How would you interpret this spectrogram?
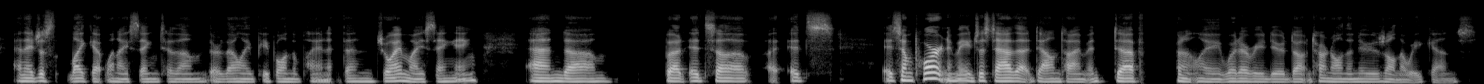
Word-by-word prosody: and 150 0 -1
they 145 - +2
just 160 -2 -1
like 140 -1 -1
it 130 - -1
when 135 - -4
I 125 - -1
sing 125 +1 -3
to 130 0 -7
them, 125 +1 -4
they're 125 - -4
the 130 - -2
only 125 -1 -1
people 130 +2 -4
on 130 - -1
the 125 - -4
planet 65 - -5
that 135 +1 -3
enjoy 140 +4 +1
my 125 -5 0
singing 130 - -2 0.5
and, 150 -1 +4
um, 135 0 +1 0.5
but 145 -1 +4
it's, 160 0 0
uh 145 -2 +3 0.2
uh, - - -5
it's 160 0 -2 0.5
it's 170 - 0
important 255 +9 +8
to - - +1
me 90 - +1
just 170 +1 0
to 155 - +5
have 150 0 +7
that - - +1
downtime 130 -2 -1
and 135 +1 -5
definitely 140 -2 0
whatever 135 0 -1
you 125 - -3
do, 120 0 -3
don't 125 +1 -3
turn 145 -3 -2
on 130 0 -1
the 120 - -3
news 125 0 -4
on 115 - -2
the 105 - -6
weekends. 95 -6 -10
135 Hz, 200 wpm, -23 LUFS, 125-145 Hz, 0.5 s, important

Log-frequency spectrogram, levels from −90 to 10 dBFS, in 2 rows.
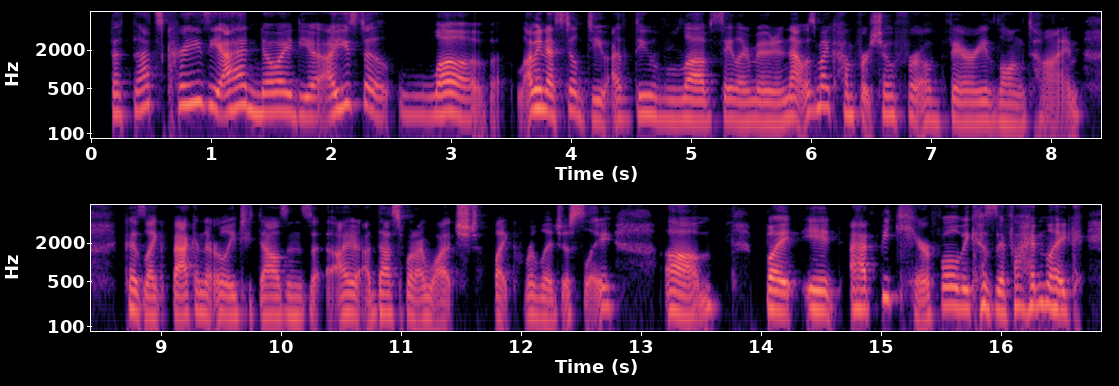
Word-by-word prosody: That 210 -1 -5
that's 265 +4 -3
crazy, 280 -4 +1
I 215 - +6
had 270 0 +2
no 215 0 +1
idea, 195 -4 0
I 200 - +1
used 285 +5 +1
to 270 -4 -2
love 200 -1 +2 0.3
I - - +2
mean, 245 -2 +8
I - - +6
still 230 +2 -2
do, 170 -5 -5
I 175 - -3
do 195 +3 -3
love 170 -1 0
Sailor 165 -1 -3
Moon, 155 -1 -1
and 160 +5 -2
that 185 - +3
was 215 +4 -3
my 270 - +1
comfort 200 -5 -4
show 195 -1 -3
for 190 -2 -5
a 165 - -4
very 160 -1 -3
long 150 -2 -6
time, - - -8 0.4
'cause, 180 -4 +1
like, 150 -1 -2
back 150 - +5
in 175 - -3
the 160 - -1
early 155 -2 -1
2000s, 150 0 -3
I 160 +1 -1
uh, - - -6
that's 160 -1 -1
what - - -1
I 130 - -1
watched, 140 - -1
like, - - -3
religiously, 155 +7 -3 0.4
um, 210 -3 +3 0.4
but 180 -4 +7
it 180 -2 +3
I 190 - +2
have 190 0 +4
to - - -28
be 290 -1 +1
careful 215 -8 0
because 195 0 +1
if 175 +2 +1
I'm, 215 +2 +1
like 180 -4 +2
190 Hz, 210 wpm, -25 LUFS, 160-215 Hz, 0.4 s, mean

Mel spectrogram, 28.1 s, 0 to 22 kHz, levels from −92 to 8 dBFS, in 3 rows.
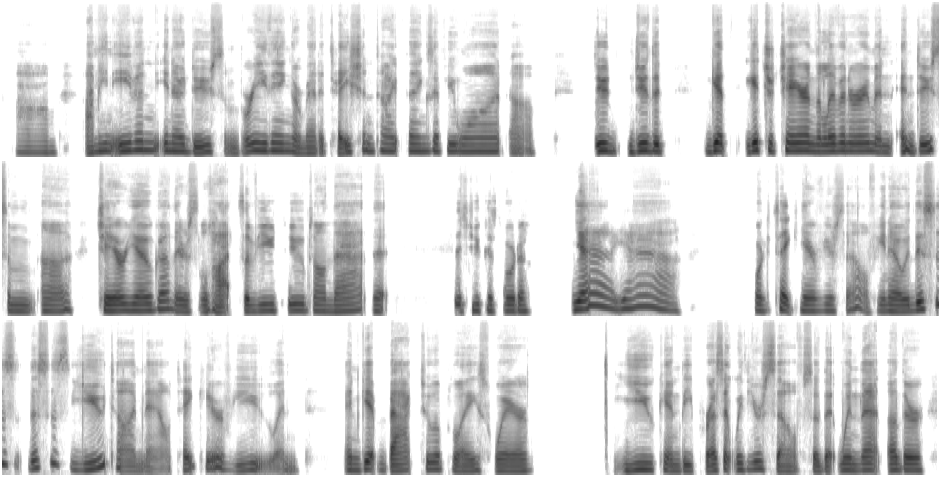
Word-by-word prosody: um, 145 0 -11 0.3
I 145 - -3
mean, 180 +4 -1
even, 205 +3 +2
you 190 - -1
know, 180 -1 +2
do 155 0 +1
some 160 - -9
breathing 190 +3 +1
or 145 - -1
meditation 165 +7 -3
type 185 0 -3
things 180 -1 -2
if 180 - -2
you 180 0 0
want, 170 0 -2
um, - - -10 0.6
do 185 -1 +6 0.2
do 190 +4 +6
the 175 -2 +4 0.5
get 195 +1 +8 0.2
get 200 +5 +6
your 195 - +2
chair 195 +1 +6
in 185 - +4
the 170 - +2
living 185 +2 +4
room 185 0 +3
and 155 -3 -2
and - - +2
do 170 +4 +4
some, 155 -8 -4
uh, 160 +4 -2 0.3
chair 165 0 +6
yoga. 170 +4 +2
There's 150 -5 -2
lots 150 +2 -3
of 155 - +4
YouTubes 165 +1 -2
on 155 -2 -2
that 160 +4 -2
that 155 -1 -3 0.7
that 165 0 -5
you 165 - -1
could 160 -2 -4
sorta 160 -1 +1 0.4
yeah. 245 +6 +5
Yeah, 220 -3 -3 0.8
or 170 - 0
to 165 - -15
take 180 -5 +1
care 160 -1 +1
of 155 - -10
yourself, 165 - -8
you 155 - -3
know? 155 -1 +2
This 195 - +3
is 310 -2 -1
this 200 - -3
is 315 -4 -5
you-time 170 - -2
now, 85 -5 -11
take 160 +10 -1
care 210 +4 0
of 160 -5 -13
you 150 +4 -5
and - - -12 0.5
and 155 -2 -1
get 160 -4 +3
back 145 +2 +2
to 175 0 -1
a 175 - -2
place 145 -2 -3
where 140 0 0 0.9
you 165 +4 0
can 145 -4 -2
be 145 -1 -1
present 145 +2 -1
with 170 -1 0
yourself 170 -7 -3
so - - -2
that - - -2
when 155 -1 +1
that 160 0 +1
other 155 -1 +3
170 Hz, 180 wpm, -23 LUFS, 155-185 Hz, 0.9 s, get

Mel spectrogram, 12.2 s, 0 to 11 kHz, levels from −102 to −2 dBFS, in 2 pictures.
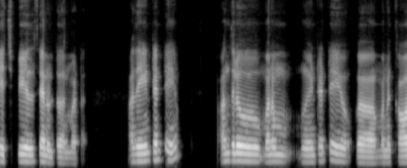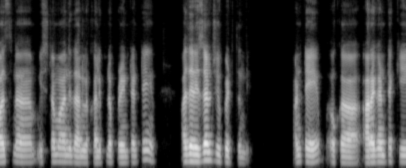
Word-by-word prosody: HPLC 135 0 0
అని 120 - 0
ఉంటదన్నమాట. 105 -2 -7 0.8
అదేంటంటే 155 +4 0 0.8
అందులో 150 0 +5 0.4
మనం 135 +1 0 0.5
ఏంటంటే 145 +4 -6 0.2
ఒక 120 - -8 0.3
మనకు 120 0 -7
కావాల్సిన 125 +1 +2 0.3
మిశ్రమాన్ని 135 +1 -3
దానిలో 115 0 0
కలిపినప్పుడు 115 +1 -3
ఏంటంటే 125 +7 -6 0.6
అది 145 +2 +7
రిజల్ట్ 165 +3 +6
చూపెడుతుంది. 125 -5 -5 0.7
అంటే 130 0 -1 0.4
ఒక - - -4 0.4
అరగంటకి 130 +1 +2
130 Hz, 100 wpm, -24 LUFS, 120-145 Hz, 0.8 s, అది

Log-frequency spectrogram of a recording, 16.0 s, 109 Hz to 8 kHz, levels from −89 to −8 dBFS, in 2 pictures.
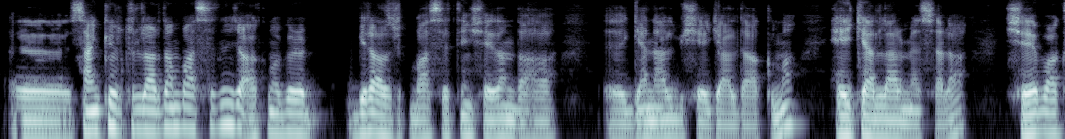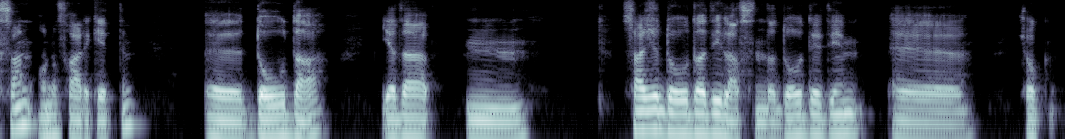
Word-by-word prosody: Eee, 95 -1 +2
sen 130 +6 +4
kültürlerden 135 0 +1
bahsedince 150 +3 +1
aklıma 110 +3 -3
böyle 120 -2 +2 0.3
birazcık 105 -4 +1
bahsettiğin 100 +1 -1
şeyden 100 -1 0
daha, 95 +1 -6 0.4
eee, 90 -1 -3
genel 95 +2 0
bir - - -6
şey 90 -2 -1
geldi 80 -1 -3
aklıma; 130 - -3 0.2
heykeller 100 -2 +3
mesela. 90 -1 -3 0.3
Şeye 115 +2 +5
baksan 130 +6 0
onu 105 +1 -1
fark 100 -3 -3
ettim, 155 - -5 0.5
eee, 95 -2 +2
Doğu'da 105 +3 +3 0.4
ya 100 0 +2
da, 105 -2 +1 0.2
ımm, 95 0 -2 0.7
sadece 130 0 +3
Doğu'da 120 -1 +5
değil 115 -3 +4
aslında 95 -1 -3
Doğu 110 +1 +1
dediğim, 115 +1 -1 0.2
eee, 90 -3 -3 0.4
çok - - -4
105 Hz, 135 wpm, -25 LUFS, 95-120 Hz, 0.7 s, Şeye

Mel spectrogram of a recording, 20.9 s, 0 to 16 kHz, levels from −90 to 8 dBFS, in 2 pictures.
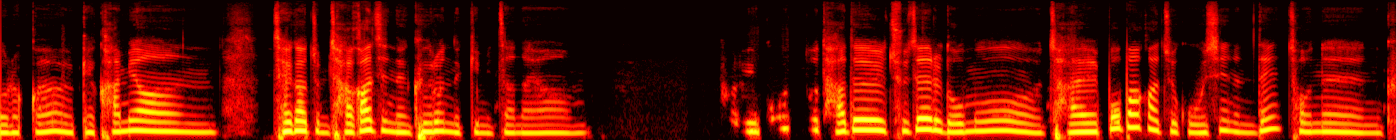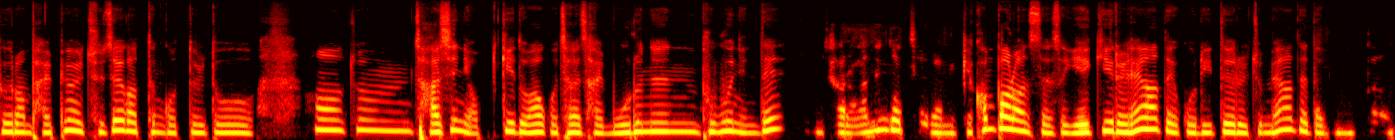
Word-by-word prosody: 그럴까요? 215 +3 -1
이렇게 210 0 -3
가면 230 -3 +1 0.4
제가 245 +2 +7
좀 230 -4 -6
작아지는 230 -1 +2
그런 230 +2 +3
느낌 205 -1 -6
있잖아요. 200 0 -6 1.3
그리고 275 +7 -4 0.2
또 270 - -3
다들 265 +3 +5
주제를 265 +2 +4
너무 235 -1 0
잘 225 +1 +2
뽑아 320 +5 +2
가지고 235 -9 -3
오시는데 240 +5 -3
저는 220 -3 -2
그런 220 -2 -1
발표할 240 +5 -1
주제 230 +6 0
같은 230 -4 -2
것들도 205 -1 -4 0.5
어 275 -1 0
좀 255 -3 -5
자신이 220 +4 +1
없기도 220 +3 -2
하고 215 -2 0
제가 205 0 0
잘 200 0 -6
모르는 225 +3 0
부분인데 230 +3 0 0.2
좀 205 - -13
잘 200 - -2
아는 260 +6 0
것처럼 230 -6 -1
이렇게 195 +2 -6
컨퍼런스에서 255 - +2
얘기를 215 +3 +3
해야 290 +3 +5
되고 210 -4 -2
리드를 205 0 +1
좀 205 -1 -6
해야 280 +4 +1
되다 230 -7 -3
보니까 190 - -12
225 Hz, 325 characters per minute, -18 LUFS, 205-250 Hz, 1.3 s, 제가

